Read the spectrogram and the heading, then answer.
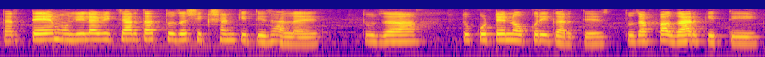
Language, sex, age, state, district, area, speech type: Marathi, female, 30-45, Maharashtra, Ratnagiri, rural, spontaneous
